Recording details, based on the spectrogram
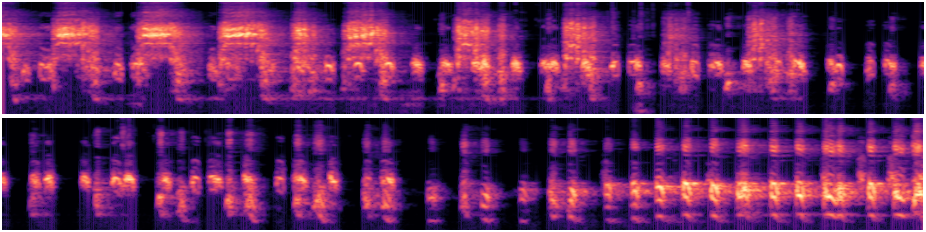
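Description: Chukar giving a rapid run of harsh, clucking chuck notes, roughly two per second, rising into a scratchy, rhythmic chatter.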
